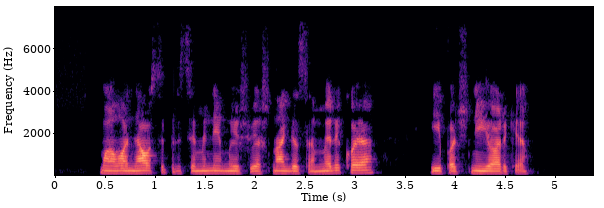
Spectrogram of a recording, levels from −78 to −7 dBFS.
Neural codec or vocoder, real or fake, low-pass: none; real; 7.2 kHz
